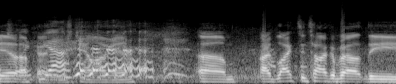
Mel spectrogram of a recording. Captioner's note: nervovousus lauaughgh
